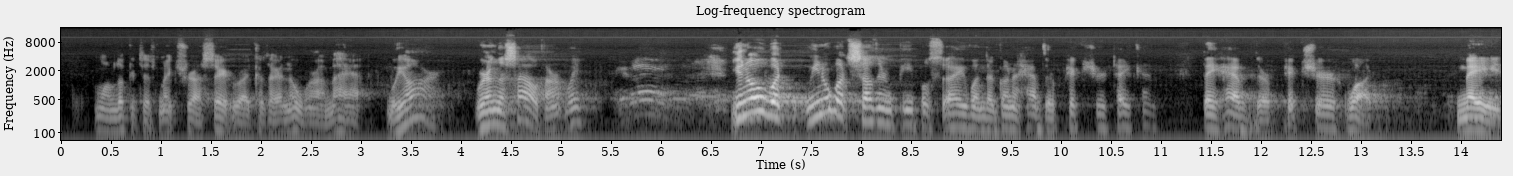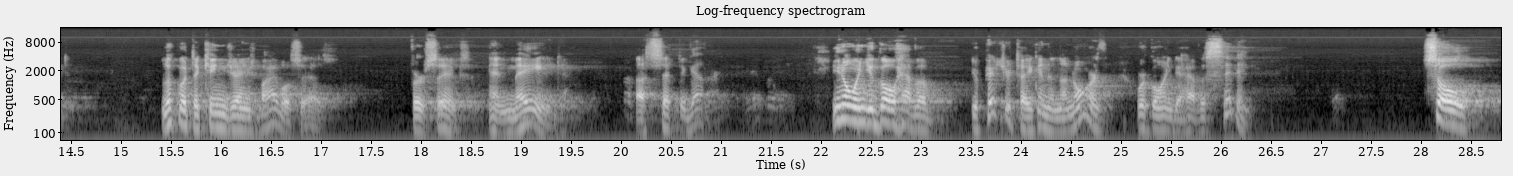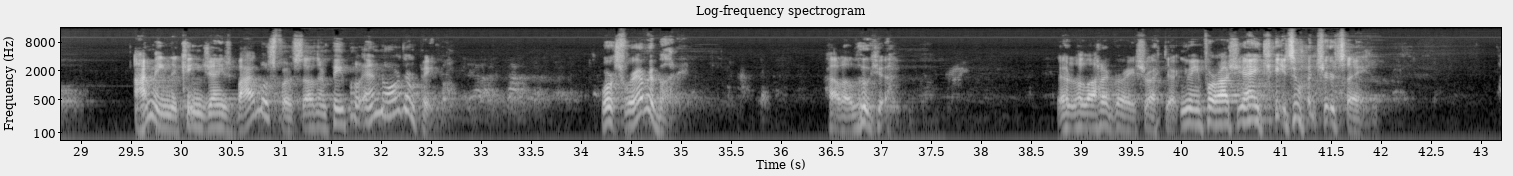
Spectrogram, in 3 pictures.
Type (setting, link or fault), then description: setting, large echoing room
